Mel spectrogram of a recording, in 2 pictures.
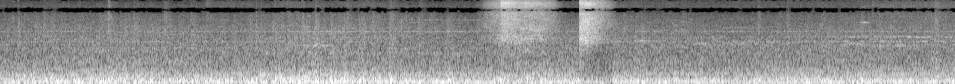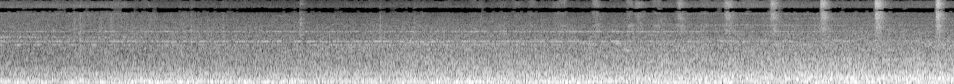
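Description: A passing train rumbles and clatters loudly close by.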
